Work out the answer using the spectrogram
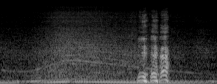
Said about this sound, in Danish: Prøv lige at høre den acceleration. Hold da kæft, det trækker noget.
